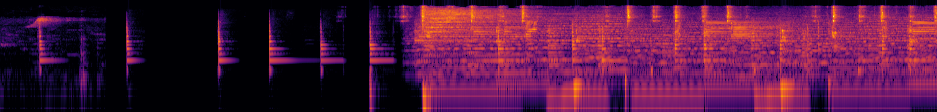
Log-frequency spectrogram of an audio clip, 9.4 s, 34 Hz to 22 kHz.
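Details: Polytron PAS 68 active speaker that shut itself off after about 15 minutes once hot, after repair: clean music with crisp drums and steady full bass, no crackle, buzz or hoarseness; earlier raspy midrange now gone, normal playback.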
